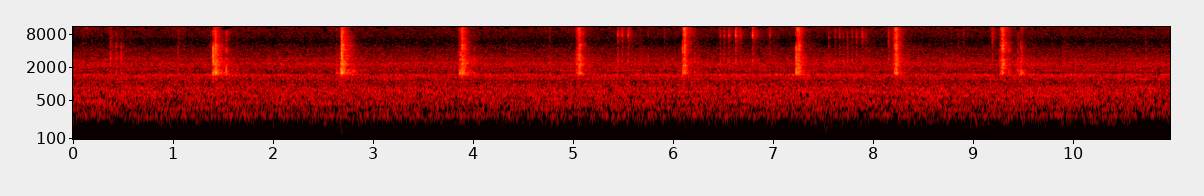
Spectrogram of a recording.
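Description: Near silence broken by about eight faint, sharp clicks, roughly one a second, from small hand tools being worked.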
